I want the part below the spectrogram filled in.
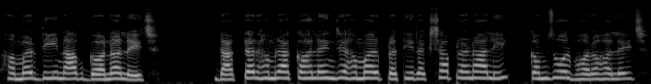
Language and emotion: Maithili, sad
